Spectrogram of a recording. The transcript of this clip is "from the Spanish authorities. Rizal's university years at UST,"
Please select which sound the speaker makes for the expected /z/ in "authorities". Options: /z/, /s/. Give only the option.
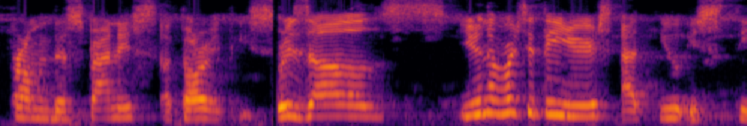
/s/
